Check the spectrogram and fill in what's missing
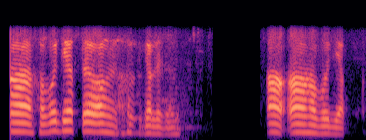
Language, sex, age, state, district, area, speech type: Assamese, female, 45-60, Assam, Udalguri, rural, conversation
